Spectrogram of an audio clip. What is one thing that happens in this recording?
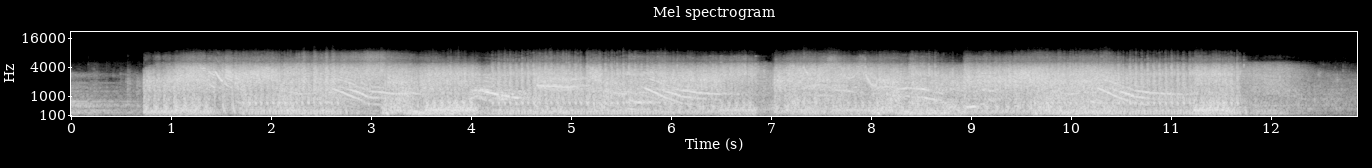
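Guns fire rapidly with loud shots echoing in a cave.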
